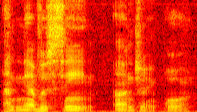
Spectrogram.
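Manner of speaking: very soft, slow imitation of a placid trainer; mock laid-back murmur, no urgency; calm and collected. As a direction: say it quietly, unbothered, taking your time. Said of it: "just real calm and collect".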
